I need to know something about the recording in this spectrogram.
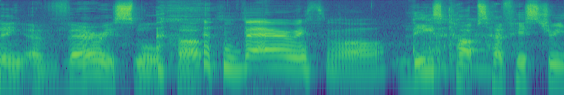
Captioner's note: laughter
